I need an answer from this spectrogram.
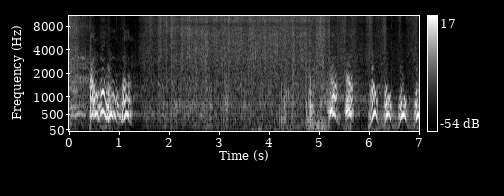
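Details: Laika on a night badger hunt, meeting a badger for the first time, gives a short burst of yelping barks, then rustling and a pause, then a string of evenly spaced barks roughly every third of a second.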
